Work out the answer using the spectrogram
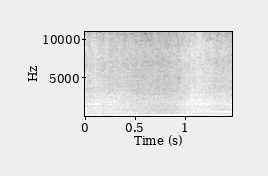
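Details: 1987 GMC 1500 plow truck that had warm-under-load misfire and stalling, revved after the ignition problem was fixed and proven with a scope: deep steady roar, smooth even revving, no stumble or popping. Normal revving.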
